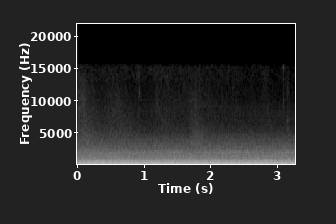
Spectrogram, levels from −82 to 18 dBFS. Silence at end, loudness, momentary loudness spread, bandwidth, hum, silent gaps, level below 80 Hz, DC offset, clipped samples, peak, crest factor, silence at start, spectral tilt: 0 s; -16 LUFS; 2 LU; 5.6 kHz; none; none; -18 dBFS; under 0.1%; under 0.1%; -2 dBFS; 12 dB; 0 s; -9.5 dB/octave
